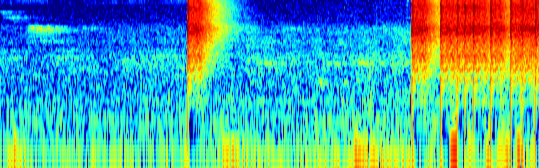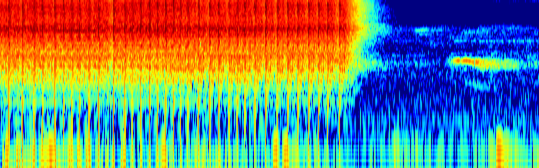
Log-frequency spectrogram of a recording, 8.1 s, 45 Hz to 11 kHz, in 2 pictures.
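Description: High-voltage booster module, sold as a 40,000 V generator and run from a single battery cell, arcing across its output wires. There is a brief spark about a second and a half in, then a continuous rapid crackle of sparks for about three and a half seconds that cuts off suddenly.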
